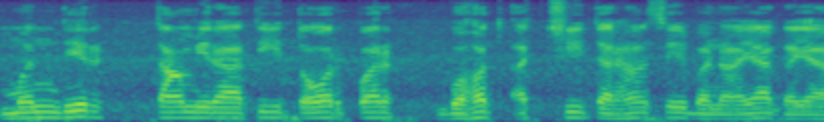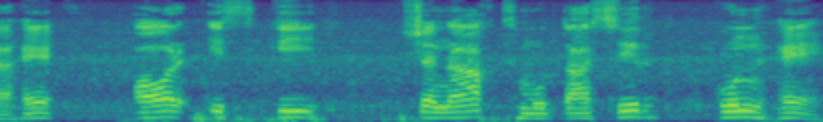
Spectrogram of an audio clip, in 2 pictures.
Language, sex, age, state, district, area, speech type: Urdu, male, 30-45, Delhi, East Delhi, urban, read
